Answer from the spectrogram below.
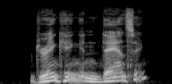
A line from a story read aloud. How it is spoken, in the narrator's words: She huffed a laugh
